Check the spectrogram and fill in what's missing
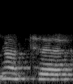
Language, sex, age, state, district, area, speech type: Maithili, female, 18-30, Bihar, Samastipur, rural, conversation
